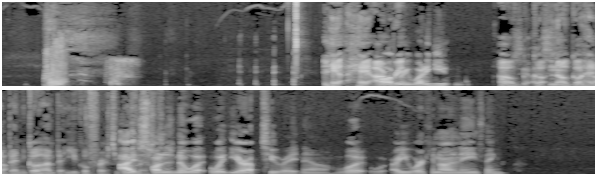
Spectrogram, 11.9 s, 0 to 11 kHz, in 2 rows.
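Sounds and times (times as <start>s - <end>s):
loud buzzy fart sound: 0.4s - 1.4s
speech: 3.3s - 11.1s.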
